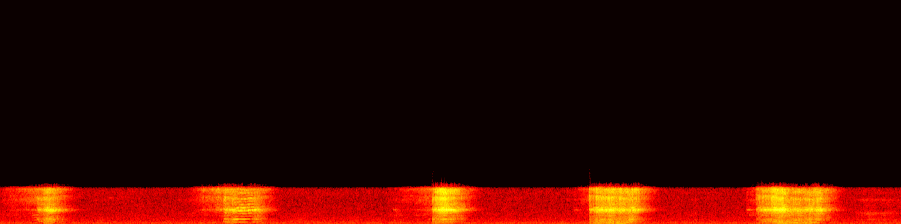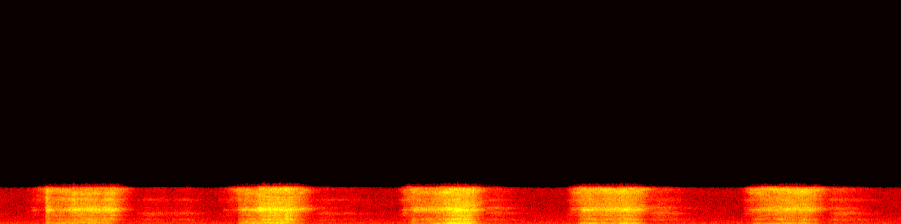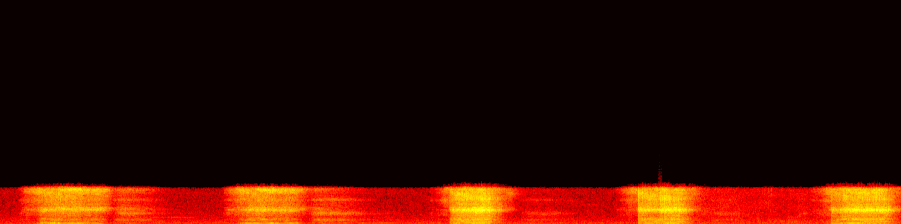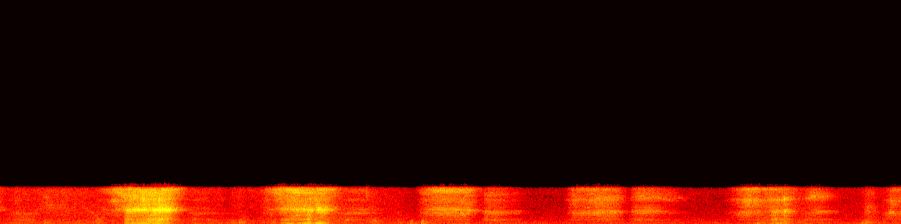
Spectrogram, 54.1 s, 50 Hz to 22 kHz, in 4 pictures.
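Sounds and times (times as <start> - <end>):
person snoring: 0.1 - 1.2, 2.9 - 4.2, 6.0 - 7.2, 8.7 - 9.9, 11.2 - 12.6, 14.0 - 18.4, 19.5 - 21.2, 22.0 - 23.8, 24.7 - 26.6, 27.3 - 29.5, 30.4 - 32.6, 33.6 - 35.5, 36.3 - 38.1, 39.2 - 41.0, 42.1 - 43.8, 44.5 - 46.1, 46.9 - 50.8, 51.5 - 53.2
quiet breathing: 12.3 - 17.3, 17.9 - 20.0, 20.6 - 33.8, 34.4 - 36.7, 37.3 - 54.0.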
